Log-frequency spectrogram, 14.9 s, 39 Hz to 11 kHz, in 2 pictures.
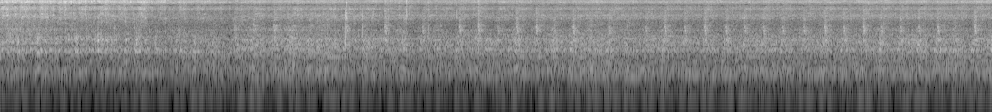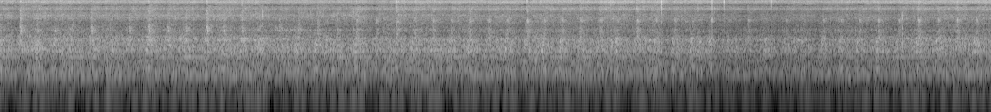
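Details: Yamaha FZ2 motorcycle fitted with an SRV250 twin engine, heard first at the left side of the front cylinder, then from the fuel tank; steady idle with irregular light ticking about three to four per second; abnormal engine noise, cause unknown.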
